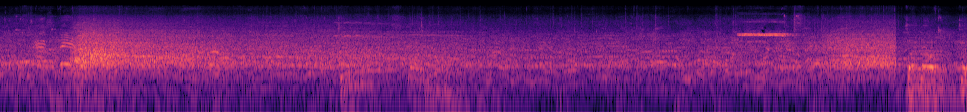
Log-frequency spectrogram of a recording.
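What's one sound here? A crowd roars loudly.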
